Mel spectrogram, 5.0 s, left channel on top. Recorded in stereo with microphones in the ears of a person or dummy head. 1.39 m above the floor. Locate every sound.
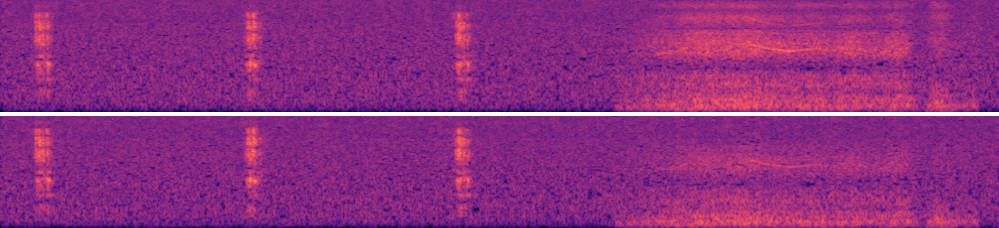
0.2 s ticking: 5° right (ahead or behind)
3.1 s breathing: 80° left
